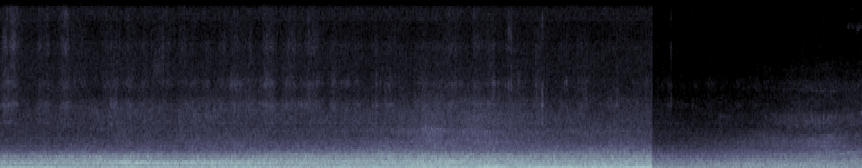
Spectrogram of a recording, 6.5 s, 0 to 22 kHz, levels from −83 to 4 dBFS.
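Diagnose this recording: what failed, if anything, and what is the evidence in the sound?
A sudden gain jump hits at 4.89 s. From there to the end, the level drops by about 11 dB in one step, background included. This points to the digital gain stage, likely a gain setting applied instantly with no ramp.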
